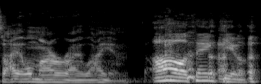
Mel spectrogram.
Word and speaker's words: Silmarillion: you it's pronounced Silmarillion. Oh, thank you. Silmarillion.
